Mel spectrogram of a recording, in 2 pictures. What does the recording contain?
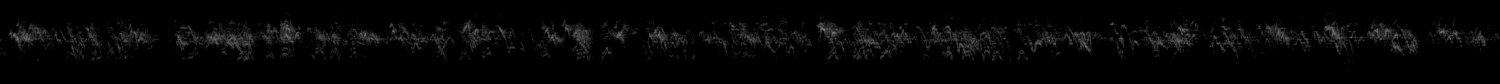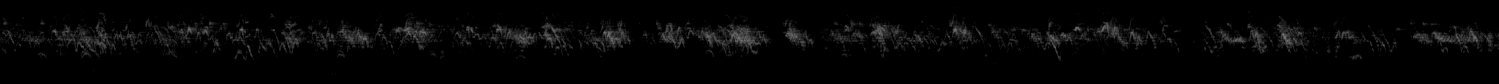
Sound effects > Animals
flock of sparrows 1
Flock of sparrows chirping. Location: Poland Time: November 2025 Recorder: Zoom H6 - SGH-6 Shotgun Mic Capsule
flock, tweeting, birds, chirping, sparrow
